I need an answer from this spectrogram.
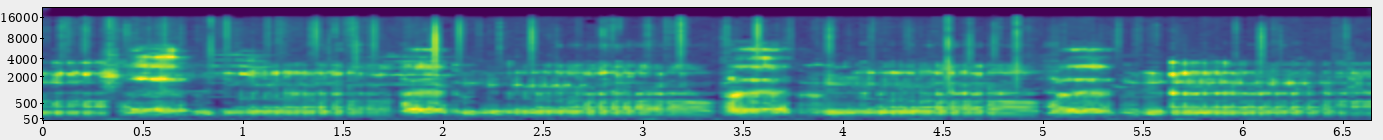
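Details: Koalas courting in Australia: a deep, rasping, snore-like roar that pulses in loud bursts about every second, broken by brief gasping pauses.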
